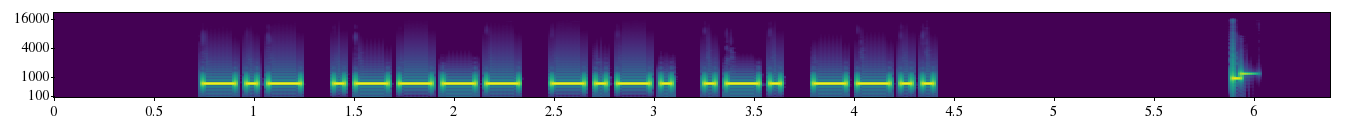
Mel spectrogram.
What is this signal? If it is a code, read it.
Morse code, heard as a keyed tone, about 22 wpm, 700 Hz. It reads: K1CRZ
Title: USA Call Signs - 5 Characters - 3x Character Spacing - 22wpm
